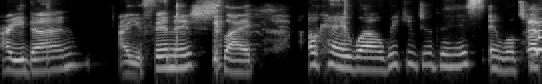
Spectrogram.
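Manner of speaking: mock flat monotone. Describing an argument and acting out the other person, mimicking a flat monotone. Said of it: "that same monotone voice".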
